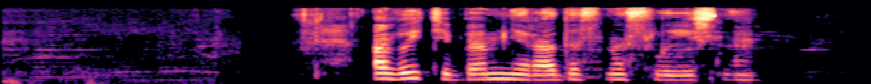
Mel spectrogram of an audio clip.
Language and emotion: Russian, positive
